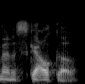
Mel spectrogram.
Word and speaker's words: Maniscalco: How do you pronounce that guy? Sebastian Maniscalco.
